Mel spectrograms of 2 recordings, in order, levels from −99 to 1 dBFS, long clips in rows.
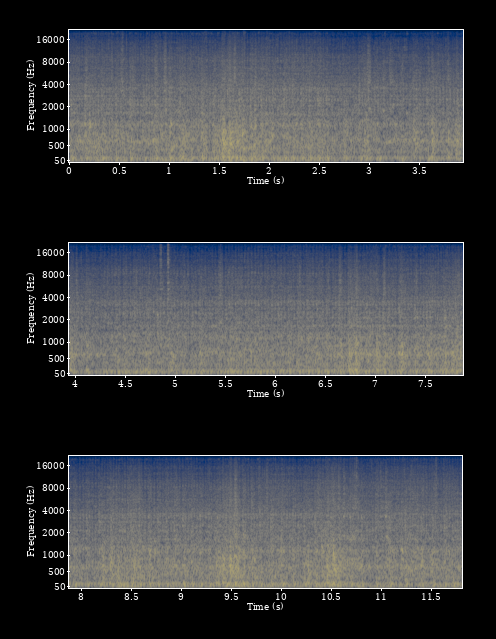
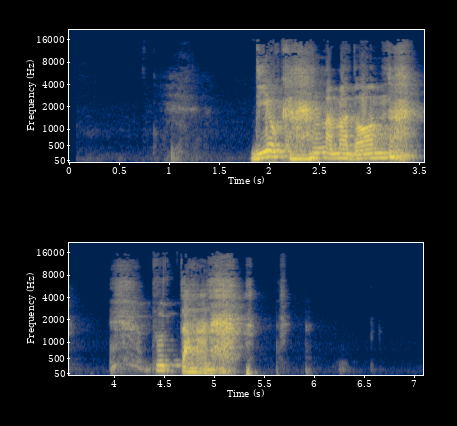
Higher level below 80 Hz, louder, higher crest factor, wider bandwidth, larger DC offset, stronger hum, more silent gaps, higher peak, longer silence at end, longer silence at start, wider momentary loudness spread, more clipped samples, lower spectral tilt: second, -48 dBFS vs -42 dBFS; second, -32 LUFS vs -13 LUFS; about the same, 18 dB vs 16 dB; first, over 20 kHz vs 16 kHz; neither; neither; neither; second, -14 dBFS vs 0 dBFS; second, 0 s vs 1.7 s; second, 0 s vs 1.8 s; second, 4 LU vs 20 LU; neither; second, -4 dB/octave vs -6 dB/octave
